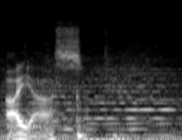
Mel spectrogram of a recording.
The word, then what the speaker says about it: Ajax: that reminds me of the proper Greek pronunciation of Ajax is actually AOS we have INX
